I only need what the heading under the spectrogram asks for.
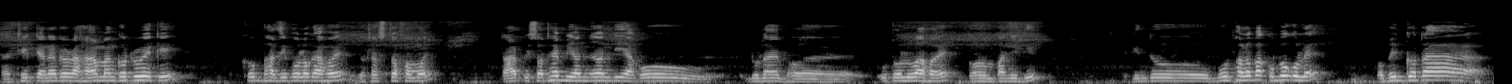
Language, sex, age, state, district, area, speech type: Assamese, male, 30-45, Assam, Lakhimpur, rural, spontaneous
